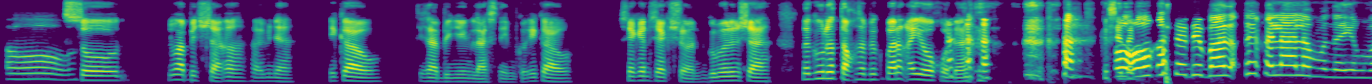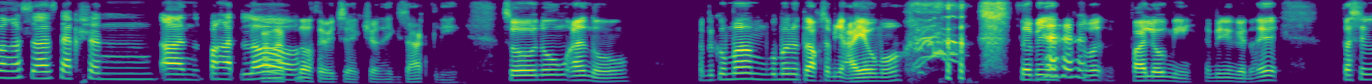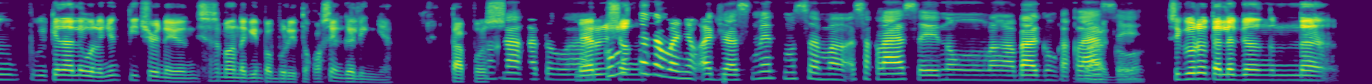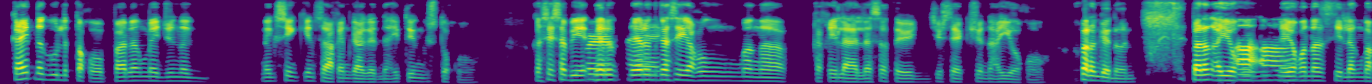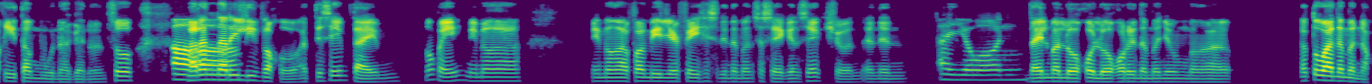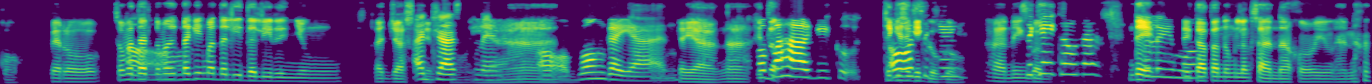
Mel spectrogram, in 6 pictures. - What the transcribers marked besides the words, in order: laugh; tapping; laughing while speaking: "na"; laugh; laughing while speaking: "parang gano'n"; laughing while speaking: "ano"
- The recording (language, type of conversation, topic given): Filipino, unstructured, Ano ang paborito mong asignatura at bakit?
